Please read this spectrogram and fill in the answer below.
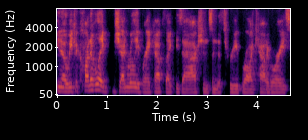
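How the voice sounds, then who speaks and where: The voice is somewhat breathy. It belongs to a man speaking at a medium pitch. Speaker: planning consultant presenting to council. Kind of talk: council meeting presentation. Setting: municipal council meeting. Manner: fast.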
